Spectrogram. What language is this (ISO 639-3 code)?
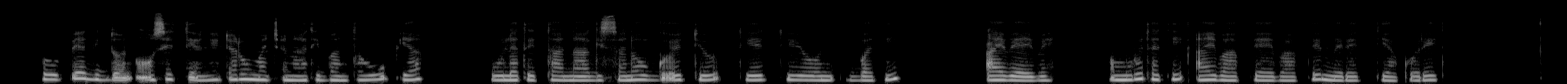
wal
